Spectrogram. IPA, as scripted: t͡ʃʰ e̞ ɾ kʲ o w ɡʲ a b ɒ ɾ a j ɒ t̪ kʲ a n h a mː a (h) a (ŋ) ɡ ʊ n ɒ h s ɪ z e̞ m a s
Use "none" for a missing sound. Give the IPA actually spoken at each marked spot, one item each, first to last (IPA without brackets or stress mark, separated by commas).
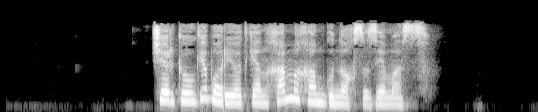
h, m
